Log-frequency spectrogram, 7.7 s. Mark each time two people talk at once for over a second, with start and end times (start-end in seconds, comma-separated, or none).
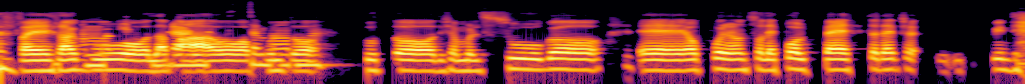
0.6-2.4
